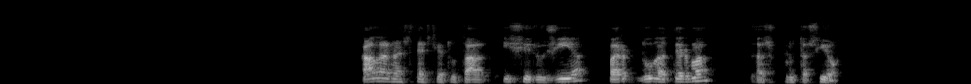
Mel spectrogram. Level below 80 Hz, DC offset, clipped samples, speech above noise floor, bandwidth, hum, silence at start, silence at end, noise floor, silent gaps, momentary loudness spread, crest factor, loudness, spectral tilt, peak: -70 dBFS; under 0.1%; under 0.1%; over 62 dB; 7.4 kHz; none; 3.6 s; 1.35 s; under -90 dBFS; 5.95-6.09 s, 7.20-7.50 s; 12 LU; 24 dB; -28 LUFS; -6 dB/octave; -8 dBFS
